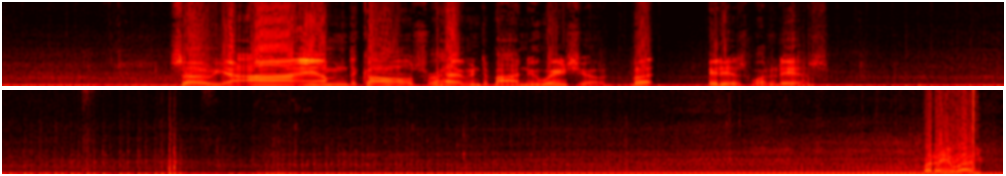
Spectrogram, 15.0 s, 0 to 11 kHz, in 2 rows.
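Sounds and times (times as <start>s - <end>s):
motorcycle engine revving: 6.2s - 15.0s.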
